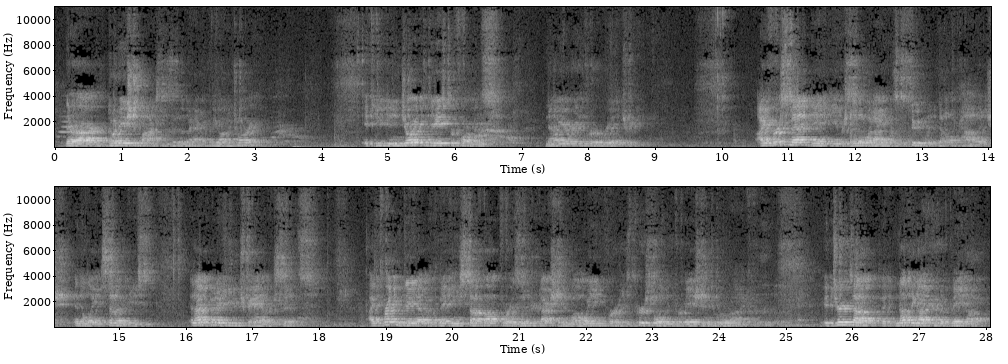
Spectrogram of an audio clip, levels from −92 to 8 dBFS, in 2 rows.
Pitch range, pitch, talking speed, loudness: 135-170 Hz, 150 Hz, 160 wpm, -20 LUFS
